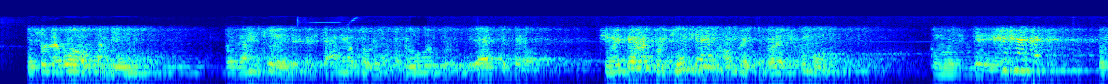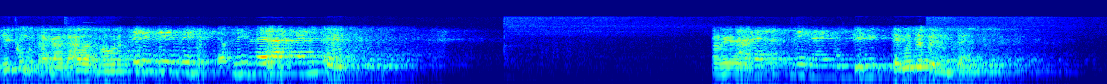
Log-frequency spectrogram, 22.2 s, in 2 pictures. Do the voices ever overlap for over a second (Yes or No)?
Yes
